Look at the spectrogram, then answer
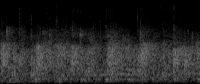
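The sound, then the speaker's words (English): A crowd gives God a hand clap during a sermon, many hands overlapping into a dense, even patter of applause that holds at a moderate level throughout, with no voices standing out. “Give God a hand clap for doing that.”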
